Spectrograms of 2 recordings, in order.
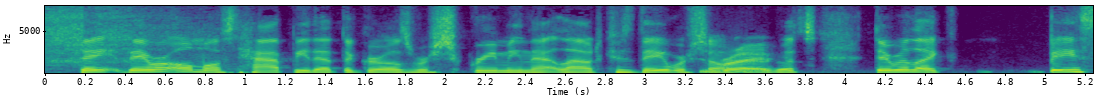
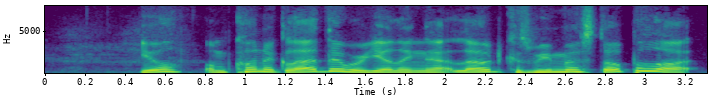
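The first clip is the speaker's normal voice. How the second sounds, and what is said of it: Weak attempt at Irish accent. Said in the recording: “It was a very Irish accent. I'm not good at accents”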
